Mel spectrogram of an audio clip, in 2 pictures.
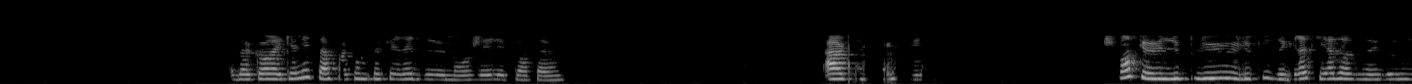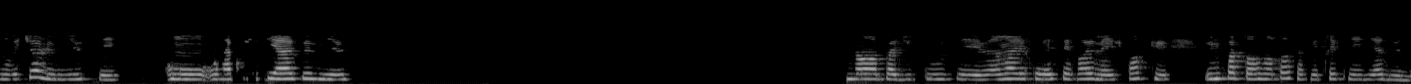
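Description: There are no technical faults to describe in time order, and the speech comes through a call path whose G.711 mu-law coding leaves nothing above 4 kHz, as expected for that codec.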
